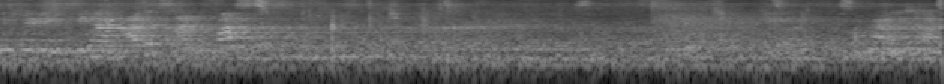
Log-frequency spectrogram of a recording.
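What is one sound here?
Adults talk quietly in a large echoing hall.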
